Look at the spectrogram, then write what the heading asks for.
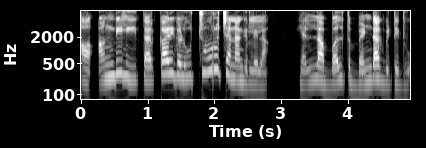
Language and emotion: Kannada, sad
